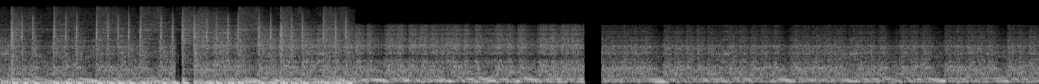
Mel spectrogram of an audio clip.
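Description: Distorted heavy-metal electric guitar riff picked up by a microphone at the right-hand edge of the cabinet's speaker, first with drums and bass, then from about three and a half seconds in on its own without the deep low end or top end. It cuts out for an instant near six seconds and starts again. The tone of this mic position is super dark.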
